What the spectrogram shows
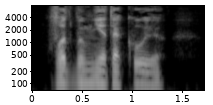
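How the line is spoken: Wistful sigh. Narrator (Russian): выдал свои сокровенные мысли позитрон, вздохнув

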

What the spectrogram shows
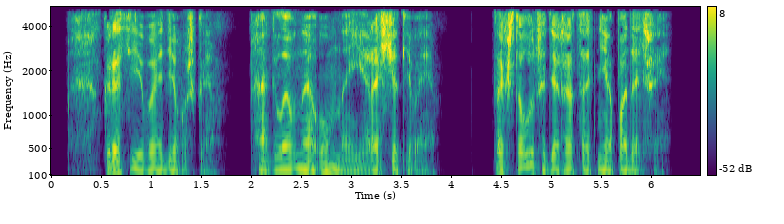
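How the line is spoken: Plain. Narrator (Russian): ответил ему Алекс

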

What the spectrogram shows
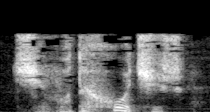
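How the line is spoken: Quiet. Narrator (Russian): тихо спросил он

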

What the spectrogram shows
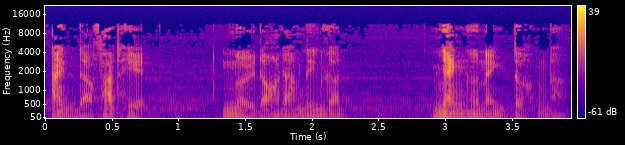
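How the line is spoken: Stern. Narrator (Vietnamese): Bác cổ nghiêm giọng

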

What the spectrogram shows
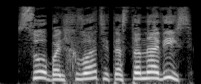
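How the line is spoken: Shouting. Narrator (Russian): кричали

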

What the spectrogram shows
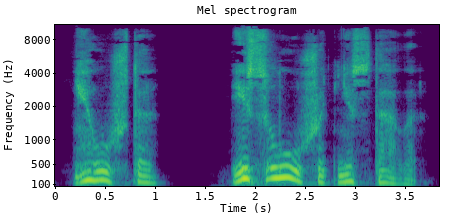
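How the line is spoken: Heavy voice. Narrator (Russian): тяжелым своим голосом спрашивал Жгутов

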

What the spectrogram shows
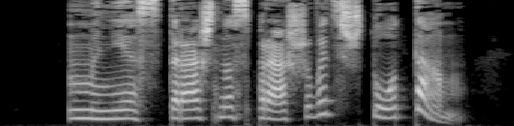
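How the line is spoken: Quiet drawl. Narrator (Russian): тихо протянула я

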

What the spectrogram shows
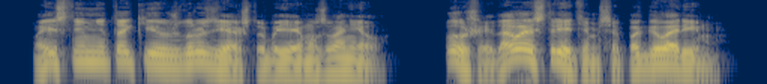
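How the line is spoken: Friendly. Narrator (Russian): предложил я дружелюбным тоном

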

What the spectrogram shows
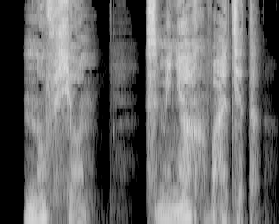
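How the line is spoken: Irritated whisper from backpack. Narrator (Russian): раздраженно прошептал в рюкзаке Гус

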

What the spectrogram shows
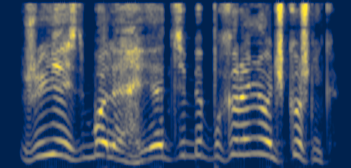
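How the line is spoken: Wheezing backpack. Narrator (Russian): сипел рюкзак

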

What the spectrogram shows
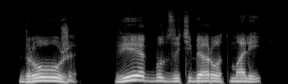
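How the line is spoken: Loud wailing howl. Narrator (Russian): взвыл белугой кузнец

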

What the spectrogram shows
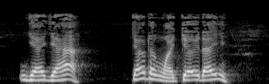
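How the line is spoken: Excited loud shout. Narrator (Vietnamese): kích động chạy ra bên ngoài, trong miệng hét lớn

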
